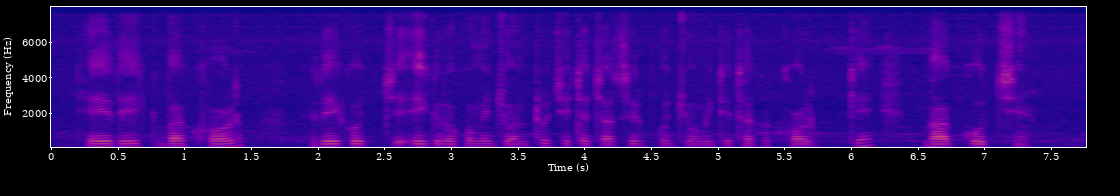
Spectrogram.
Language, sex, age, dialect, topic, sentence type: Bengali, male, 18-24, Western, agriculture, statement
